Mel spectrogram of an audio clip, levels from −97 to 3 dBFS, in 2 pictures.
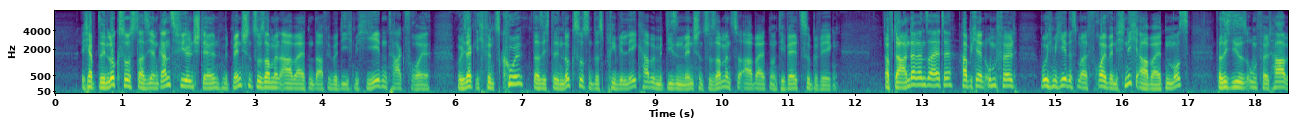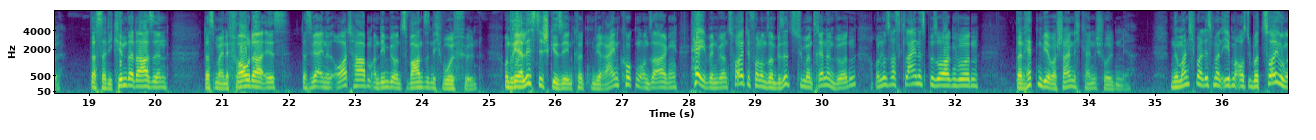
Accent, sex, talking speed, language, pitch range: German, male, 210 wpm, German, 120-180 Hz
